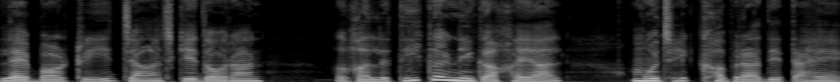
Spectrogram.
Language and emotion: Urdu, fearful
